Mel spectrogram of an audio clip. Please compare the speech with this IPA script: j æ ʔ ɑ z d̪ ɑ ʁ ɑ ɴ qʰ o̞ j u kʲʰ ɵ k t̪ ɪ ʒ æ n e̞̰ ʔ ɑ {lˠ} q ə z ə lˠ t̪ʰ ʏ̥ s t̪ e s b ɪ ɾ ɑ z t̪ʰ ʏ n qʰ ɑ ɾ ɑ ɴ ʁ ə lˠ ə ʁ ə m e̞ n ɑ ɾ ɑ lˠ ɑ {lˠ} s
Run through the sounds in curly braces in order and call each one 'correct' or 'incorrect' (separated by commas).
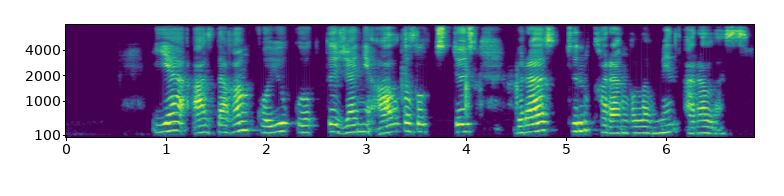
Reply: correct, incorrect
